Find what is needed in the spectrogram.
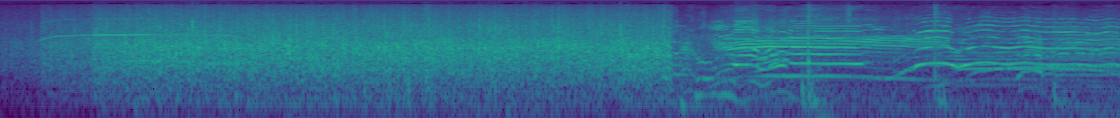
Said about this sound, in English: Gradually, more and more people stand and clap.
